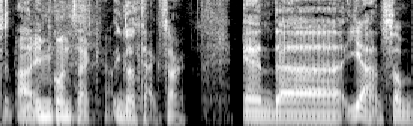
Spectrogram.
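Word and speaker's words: Im Kwon-taek: So I like Kim Ki-young, and I like Im Tak-wook. Sorry, how do you pronounce it? Im Gon-tak.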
